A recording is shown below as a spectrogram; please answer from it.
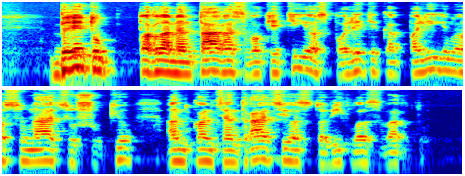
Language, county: Lithuanian, Kaunas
